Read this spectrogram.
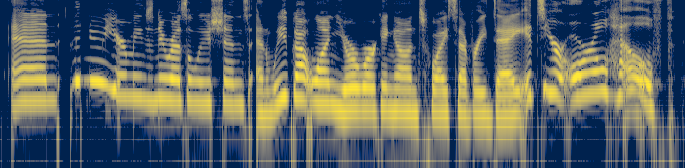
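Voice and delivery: a lightly upbeat sponsor read. Acted. Host segues to the sponsor, casual ad read. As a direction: sell the toothbrush, bright and easy.

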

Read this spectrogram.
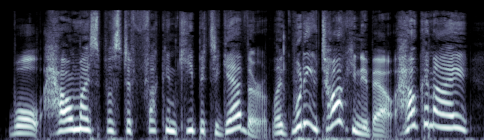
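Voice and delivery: high, fast, incredulous rant; exasperated outburst. Retold or imitated. Podcast host venting at a colleague, exasperated and high. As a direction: blurt it out in disbelief, voice climbing. Quoting hosts' heated exchange.

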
